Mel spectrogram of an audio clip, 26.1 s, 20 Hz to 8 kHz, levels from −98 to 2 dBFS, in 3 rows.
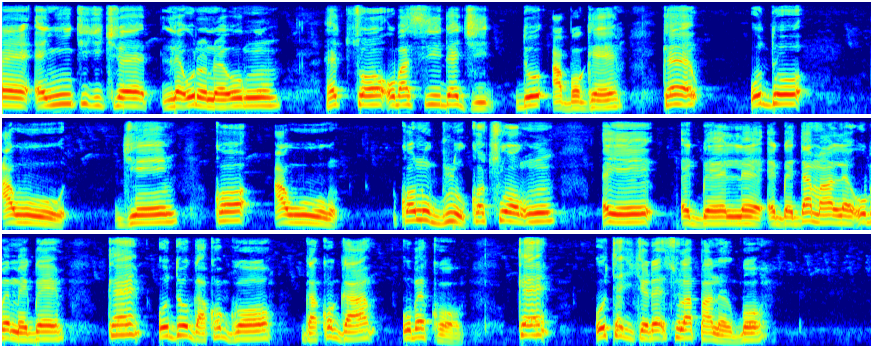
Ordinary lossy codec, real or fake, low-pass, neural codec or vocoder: MP3, 64 kbps; real; 7.2 kHz; none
